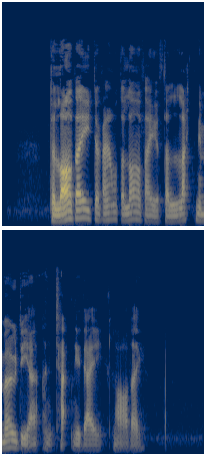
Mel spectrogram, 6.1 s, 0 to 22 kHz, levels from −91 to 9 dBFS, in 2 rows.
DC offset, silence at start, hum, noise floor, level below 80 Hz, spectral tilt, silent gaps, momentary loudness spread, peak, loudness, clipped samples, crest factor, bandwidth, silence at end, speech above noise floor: under 0.1%; 0.75 s; none; -78 dBFS; -78 dBFS; -5.5 dB/octave; none; 21 LU; -2 dBFS; -27 LUFS; under 0.1%; 26 dB; 11 kHz; 1 s; 51 dB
